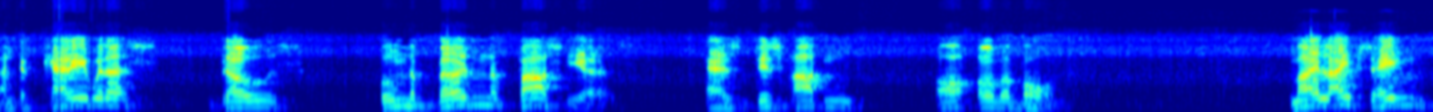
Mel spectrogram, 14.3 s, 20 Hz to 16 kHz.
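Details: Real 1937 coronation-day BBC broadcast by a man with a severe stutter, recorded before his treatment by a speech therapist was complete, with hesitations throughout; finding: stuttering.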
